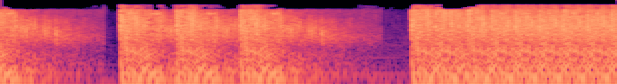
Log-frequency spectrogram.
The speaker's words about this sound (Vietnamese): Thoáng chốc tiếng súng vang lên liên tiếp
